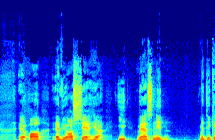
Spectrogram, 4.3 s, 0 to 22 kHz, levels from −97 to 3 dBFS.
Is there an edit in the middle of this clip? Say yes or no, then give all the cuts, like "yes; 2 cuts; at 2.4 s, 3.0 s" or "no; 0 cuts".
no; 0 cuts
